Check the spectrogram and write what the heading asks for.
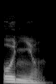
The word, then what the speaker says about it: oignon: Il faut bien prononcer le OI comme dans oiseau et le GN comme dans Espagne.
